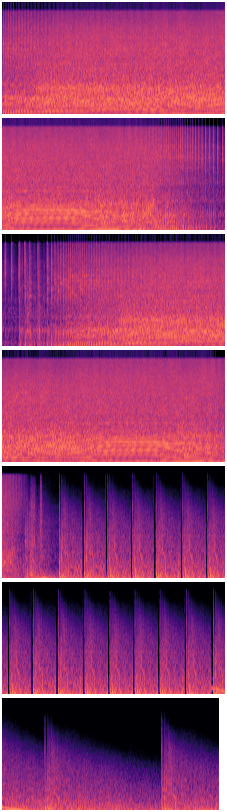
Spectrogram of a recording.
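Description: Briggs & Stratton single-cylinder lawn-mower engine running hard on nitromethane, loud, its pitch rising and falling as it revs. About eighteen seconds in, the sound becomes the firing slowed down: a steady beat of separate bangs, about two or three a second, fading.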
